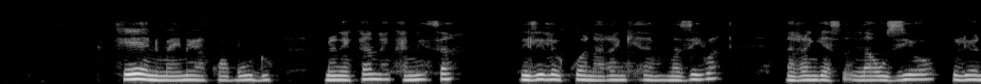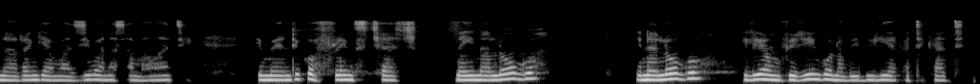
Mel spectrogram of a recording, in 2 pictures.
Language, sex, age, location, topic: Swahili, female, 25-35, Mombasa, government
